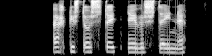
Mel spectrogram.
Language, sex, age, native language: Icelandic, female, 8, Icelandic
